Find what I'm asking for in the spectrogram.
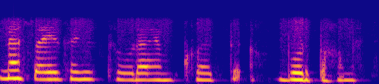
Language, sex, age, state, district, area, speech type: Kashmiri, female, 18-30, Jammu and Kashmir, Shopian, rural, conversation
